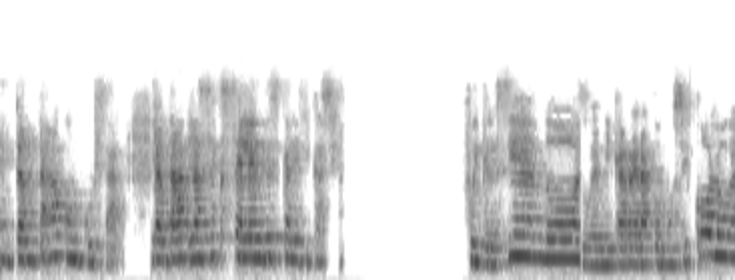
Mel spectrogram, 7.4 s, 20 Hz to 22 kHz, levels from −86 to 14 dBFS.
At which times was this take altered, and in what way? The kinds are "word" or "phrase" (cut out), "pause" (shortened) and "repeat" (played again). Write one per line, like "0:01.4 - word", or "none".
0:01.5 - word
0:01.9 - word
0:05.8 - word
